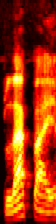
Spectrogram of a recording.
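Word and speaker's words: blepei: And I won't try to burden you with the Greek language, but very simply, when it says that John went and saw, that's a Greek word pronounced blepi, and it means glanced.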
